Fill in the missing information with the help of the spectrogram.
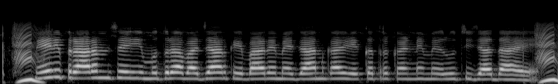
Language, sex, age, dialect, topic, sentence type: Hindi, female, 18-24, Marwari Dhudhari, banking, statement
